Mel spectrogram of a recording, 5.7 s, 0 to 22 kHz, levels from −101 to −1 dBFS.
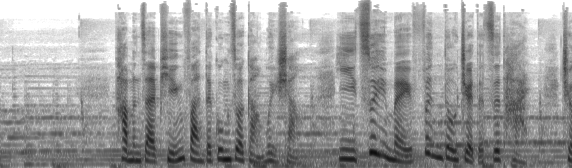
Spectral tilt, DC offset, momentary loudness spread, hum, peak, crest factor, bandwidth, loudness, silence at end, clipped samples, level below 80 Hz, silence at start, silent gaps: -4.5 dB/octave; under 0.1%; 20 LU; none; -4 dBFS; 16 dB; over 20 kHz; -19 LUFS; 0 s; under 0.1%; -40 dBFS; 0 s; none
